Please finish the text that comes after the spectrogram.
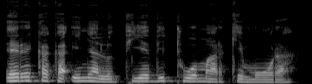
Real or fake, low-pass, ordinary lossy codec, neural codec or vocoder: real; none; none; none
